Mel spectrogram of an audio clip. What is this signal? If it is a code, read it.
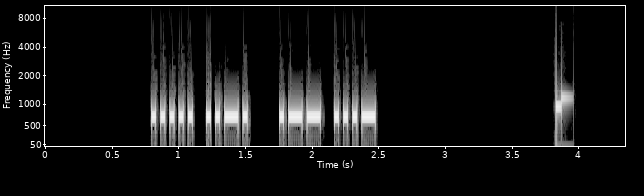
Morse code, heard as a keyed tone, about 34 wpm, 700 Hz. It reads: 5F WV
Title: Field Day Exchanges Encore - 35wpm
